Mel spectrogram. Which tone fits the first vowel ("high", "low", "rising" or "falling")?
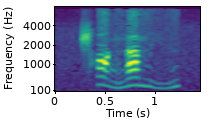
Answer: falling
